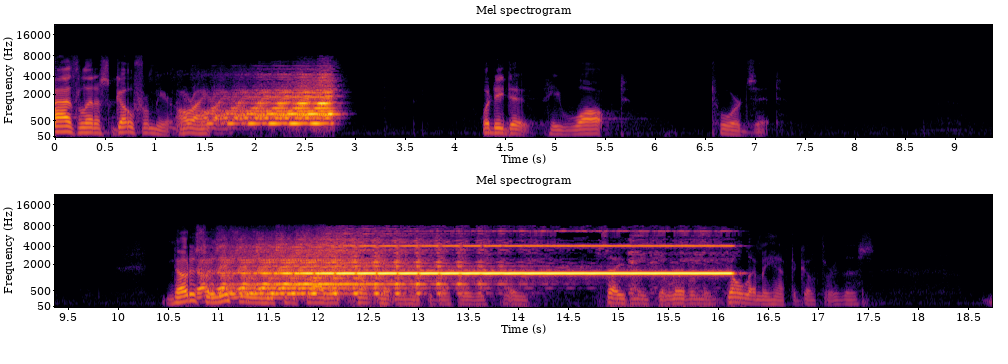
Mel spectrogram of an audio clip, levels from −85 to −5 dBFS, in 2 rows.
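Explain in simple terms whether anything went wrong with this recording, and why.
Feedback echo between two devices, from 1.14 to 3.02 s: two devices in the same room are on the call, and one plays back what the other's microphone picked up. That microphone hears it again, so the sound comes back roughly every fifth of a second, thinner and more ringing each time.

Feedback howl, from 10.61 to 16.39 s: the same loop between the devices now gets louder on each trip instead of fading. The sound narrows to a whistle around 1.5 kHz until the loop is broken.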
